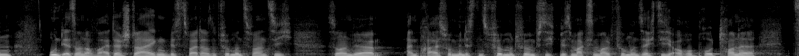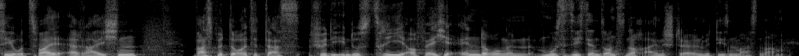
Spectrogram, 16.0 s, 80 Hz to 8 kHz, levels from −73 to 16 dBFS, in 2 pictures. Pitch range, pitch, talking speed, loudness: 115-145 Hz, 125 Hz, 160 wpm, -24 LUFS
